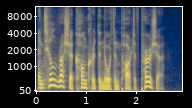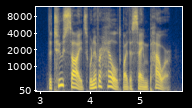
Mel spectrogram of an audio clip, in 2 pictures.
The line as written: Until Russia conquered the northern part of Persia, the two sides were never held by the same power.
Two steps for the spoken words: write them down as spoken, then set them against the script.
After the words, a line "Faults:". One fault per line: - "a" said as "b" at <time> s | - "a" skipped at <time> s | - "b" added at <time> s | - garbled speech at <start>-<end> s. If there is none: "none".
Until Russia conquered the northern part of Persia, the two sides were never held by the same power.
Faults:
none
